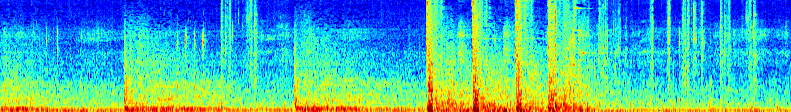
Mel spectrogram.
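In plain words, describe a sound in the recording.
Electric zaps crackle.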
